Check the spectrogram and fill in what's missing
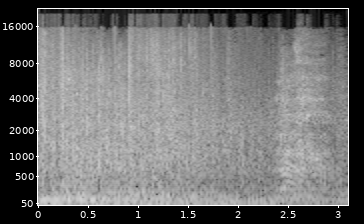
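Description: A Confringo blasting spell explodes in a Harry Potter-style video game, a loud, broad boom that rumbles on and fades slowly over about three seconds, with a fainter rising whoosh near the end.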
